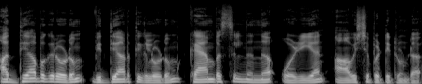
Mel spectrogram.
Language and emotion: Malayalam, neutral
